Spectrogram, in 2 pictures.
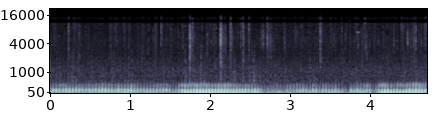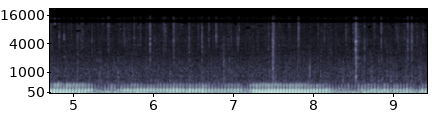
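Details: Domestic cat sleeping peacefully in front of a crackling fireplace, purring steadily: a low, even rumble in alternating louder and softer phases about every two seconds, with sharp fire crackles and pops scattered throughout.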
